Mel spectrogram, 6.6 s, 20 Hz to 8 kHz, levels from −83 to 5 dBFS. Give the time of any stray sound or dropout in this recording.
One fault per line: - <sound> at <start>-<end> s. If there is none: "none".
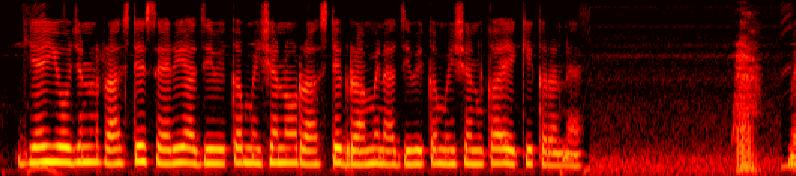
- throat clearing at 6.1-6.4 s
